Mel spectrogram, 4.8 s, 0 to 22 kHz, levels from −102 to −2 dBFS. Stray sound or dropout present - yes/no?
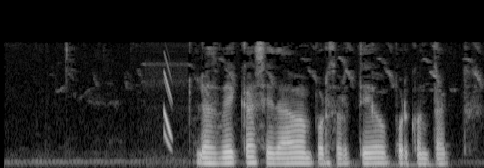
yes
